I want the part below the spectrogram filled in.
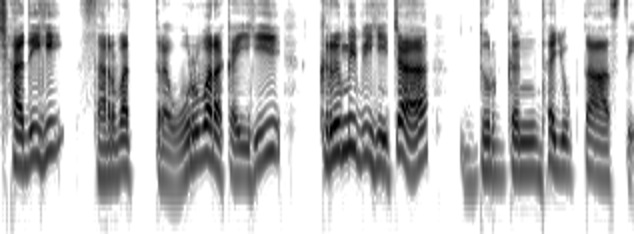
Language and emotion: Sanskrit, disgusted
